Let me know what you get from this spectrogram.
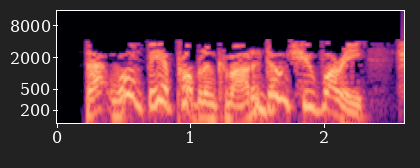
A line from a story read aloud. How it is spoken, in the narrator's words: shouted Feeney, with infuriating cheeriness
